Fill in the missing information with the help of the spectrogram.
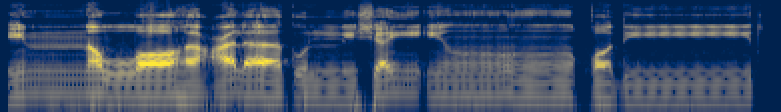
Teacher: لفظ اللہ کو موٹا ادا کرنا ہے، اس سے پہلے حرف پر زبر ہے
